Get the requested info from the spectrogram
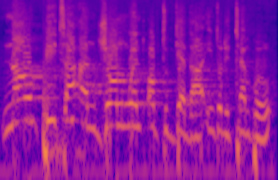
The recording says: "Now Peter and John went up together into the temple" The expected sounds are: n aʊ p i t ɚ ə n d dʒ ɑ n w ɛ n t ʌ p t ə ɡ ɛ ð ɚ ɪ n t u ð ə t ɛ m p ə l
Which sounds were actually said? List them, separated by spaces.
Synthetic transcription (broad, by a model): n aʊ p i t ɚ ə n dʒ ɑ n w ɛ n t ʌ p t ə ɡ ɛ ð ɚ ɪ n t u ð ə t ɛ m p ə l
